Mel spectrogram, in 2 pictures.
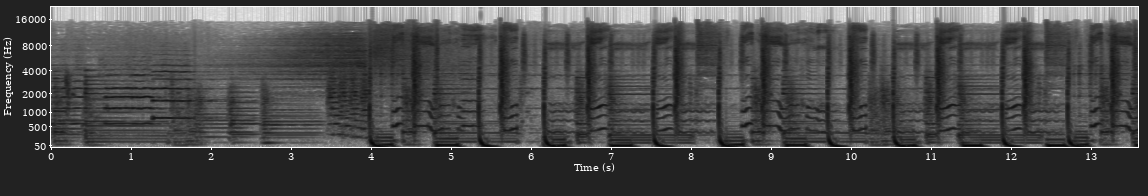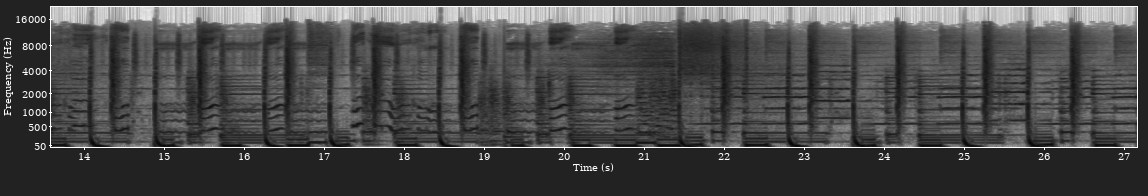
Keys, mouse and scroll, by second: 2.8-3.8 typing, 7.1-7.6 typing, 7.9 ctrl+-, 9.2-10.4 typing, 11.8 typing, 13.5 typing, 20.7 typing.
